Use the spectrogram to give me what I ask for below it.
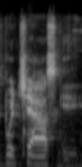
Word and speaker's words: Wachowski: It's Wachowski. Okay, just That was checking. close. I was worried I might have been mispronouncing it this whole time.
